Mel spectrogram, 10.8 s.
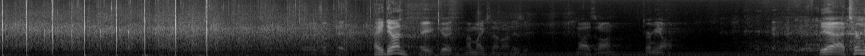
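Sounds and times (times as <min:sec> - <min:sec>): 
audience applause: 0:00.0 - 0:05.4
speech: 0:04.3 - 0:08.5, 0:09.6 - 0:10.8
laughter: 0:09.1 - 0:10.8.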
